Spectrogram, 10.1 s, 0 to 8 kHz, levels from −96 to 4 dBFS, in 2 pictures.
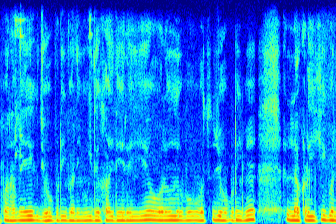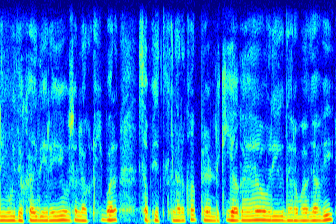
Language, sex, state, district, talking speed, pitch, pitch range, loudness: Hindi, male, Chhattisgarh, Bilaspur, 215 wpm, 150 Hz, 145-155 Hz, -22 LUFS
